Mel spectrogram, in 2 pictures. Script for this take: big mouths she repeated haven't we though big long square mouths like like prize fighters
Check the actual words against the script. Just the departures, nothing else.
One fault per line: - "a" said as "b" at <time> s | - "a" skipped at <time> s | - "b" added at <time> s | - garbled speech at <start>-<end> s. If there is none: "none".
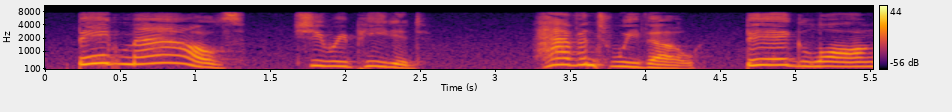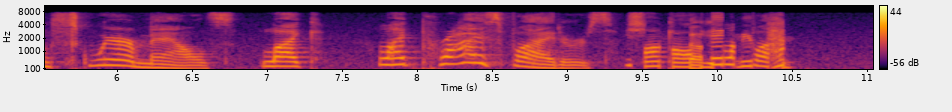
- garbled speech at 9.4-10.5 s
